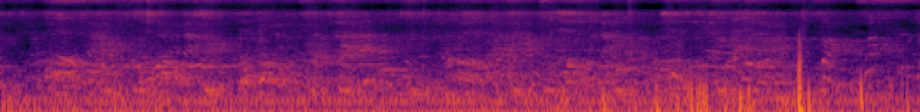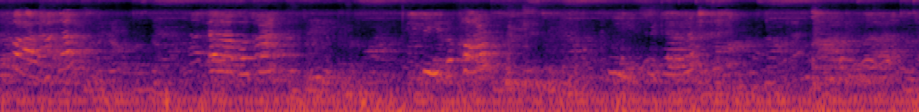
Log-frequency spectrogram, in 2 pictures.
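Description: Young children sing together in an echoing room.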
